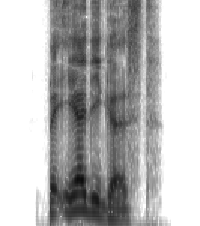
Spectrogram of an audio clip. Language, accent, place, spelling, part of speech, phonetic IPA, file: German, Germany, Berlin, beerdigest, verb, [bəˈʔeːɐ̯dɪɡəst], De-beerdigest.ogg
- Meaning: second-person singular subjunctive I of beerdigen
